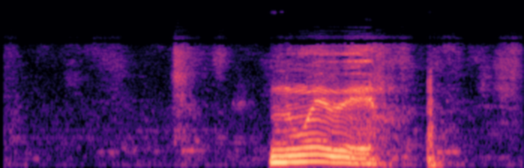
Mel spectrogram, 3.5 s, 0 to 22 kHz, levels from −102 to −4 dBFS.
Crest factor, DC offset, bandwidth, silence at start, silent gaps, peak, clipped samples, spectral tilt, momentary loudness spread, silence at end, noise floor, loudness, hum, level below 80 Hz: 18 dB; under 0.1%; 7.6 kHz; 1.15 s; none; -6 dBFS; under 0.1%; -6.5 dB/octave; 24 LU; 0.55 s; -65 dBFS; -18 LUFS; none; -54 dBFS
